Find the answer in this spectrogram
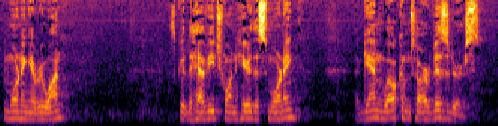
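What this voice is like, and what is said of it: Strained, failing voice. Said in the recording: “My voice is kind of on the fritz, so we'll see how long it goes before it gives out.”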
